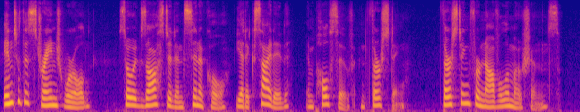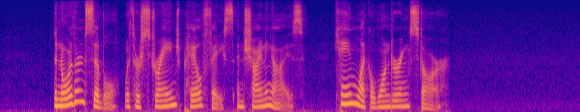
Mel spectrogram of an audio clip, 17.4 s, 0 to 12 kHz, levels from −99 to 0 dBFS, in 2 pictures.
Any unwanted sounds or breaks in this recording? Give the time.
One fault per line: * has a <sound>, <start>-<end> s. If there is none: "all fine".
all fine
